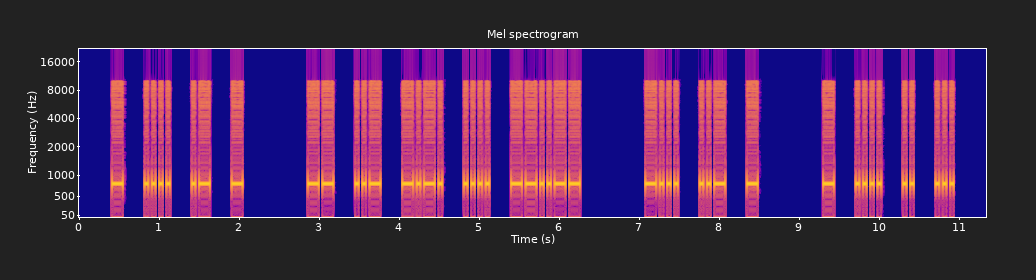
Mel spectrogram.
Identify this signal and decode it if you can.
Morse code, heard as a keyed tone, about 27 wpm, spaced as for 19 wpm, 800 Hz. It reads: THAT MUCH, BUT THIS
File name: (spaced) / QSOs Spaced-mp3s / WD0FBT @25 sp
